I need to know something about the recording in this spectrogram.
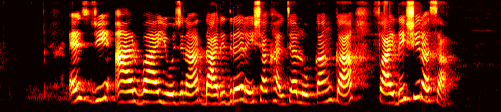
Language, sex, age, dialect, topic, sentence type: Marathi, female, 18-24, Southern Konkan, banking, statement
